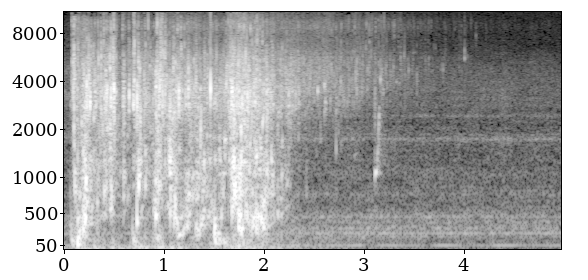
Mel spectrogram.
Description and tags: Splash made in a plastic utility sink filled with water. No reverb applied, sounds like it's in a small room. Originally recorded for use in a play.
